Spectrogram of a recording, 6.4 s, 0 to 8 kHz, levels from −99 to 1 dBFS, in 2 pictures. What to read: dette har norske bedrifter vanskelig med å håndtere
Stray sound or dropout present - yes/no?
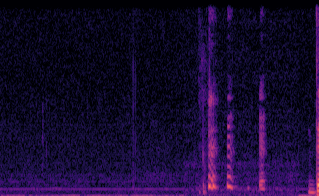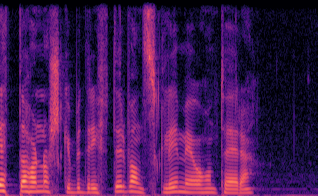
yes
